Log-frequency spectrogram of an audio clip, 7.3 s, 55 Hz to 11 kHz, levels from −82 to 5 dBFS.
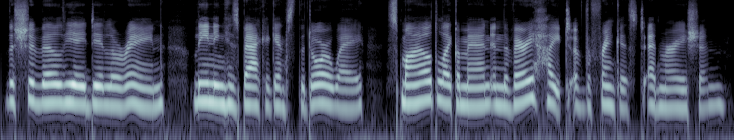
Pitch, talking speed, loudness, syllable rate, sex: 210 Hz, 180 wpm, -18 LUFS, 5.2 syllables/s, female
